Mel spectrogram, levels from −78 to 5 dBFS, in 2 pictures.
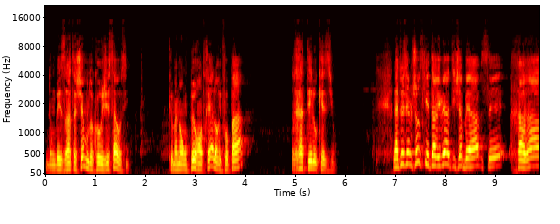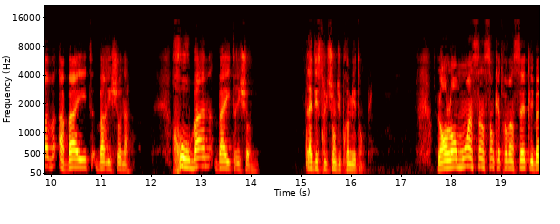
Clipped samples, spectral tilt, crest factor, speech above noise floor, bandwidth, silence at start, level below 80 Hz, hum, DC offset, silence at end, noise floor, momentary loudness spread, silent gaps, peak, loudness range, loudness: under 0.1%; -5 dB/octave; 18 dB; 67 dB; 15.5 kHz; 0 s; -68 dBFS; none; under 0.1%; 0 s; -87 dBFS; 11 LU; none; -2 dBFS; 6 LU; -20 LUFS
